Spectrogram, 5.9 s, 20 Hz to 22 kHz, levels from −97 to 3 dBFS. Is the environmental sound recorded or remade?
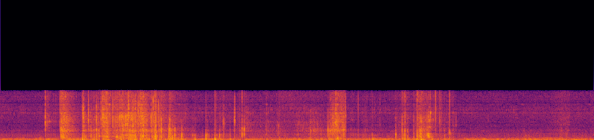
remade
